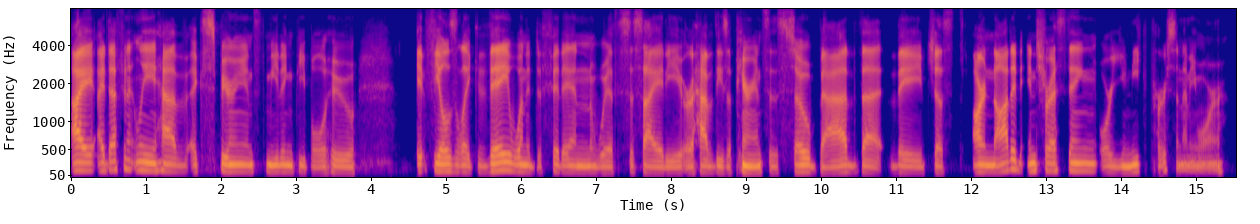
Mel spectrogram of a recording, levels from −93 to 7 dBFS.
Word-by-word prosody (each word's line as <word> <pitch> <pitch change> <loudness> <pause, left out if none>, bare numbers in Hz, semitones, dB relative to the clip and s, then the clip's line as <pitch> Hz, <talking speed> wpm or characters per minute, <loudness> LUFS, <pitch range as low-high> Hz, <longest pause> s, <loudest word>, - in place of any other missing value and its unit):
I 135 0 +8
I 135 - +3
definitely 145 -2 +1
have 120 -4 +1
experienced 120 - -1
meeting 230 -1 0
people 100 - -7
who 105 -2 -3 0.8
it 125 0 +2
feels 125 -2 +3
like 115 -1 -2
they 130 +6 +6
wanted 120 -5 -1
to 100 - -11
fit 120 +2 -4
in 105 -1 -2
with 100 -1 -6
society, 100 -1 -2
or 100 0 -1
have 105 -1 +2
these 105 -2 -4
appearances 205 - 0
so 115 0 0
bad 100 +3 0
that 105 -3 0
they 105 - -1
just 105 -2 -4 0.3
are 120 +1 +6
not 115 +5 +3
an 160 -4 +4
interesting, 130 0 0
or 105 +1 -6
unique 105 +3 -2
person - - -8
anymore. - - -7
115 Hz, 135 wpm, -26 LUFS, 105-130 Hz, 0.8 s, I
